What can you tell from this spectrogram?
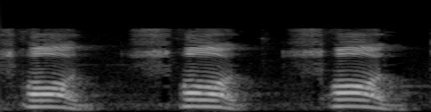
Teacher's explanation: ٹھیک ہے، دو نیچے والے سامنے والے جو نیچے دانت ہیں، ثنایا سفلا کے کنارے پر زبان کی نوک لگے گی، اور ثنایا علیا اوپر والے دو دانت کے ساتھ لگ کر حرف صاد ادا ہوتا ہے۔ یاد رہے، صاد میں سیٹی بھی بجے گی، لیکن اس کے ساتھ ساتھ اس کی جو آواز ہے یہ موٹی ہوگی، اور اس کے اندر جو زبان ہے وہ اوپر والے تالو کے ساتھ بھی کیا ہے، ٹچ ہوتی ہے، تو حرف صاد ادا ہوتا ہے۔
